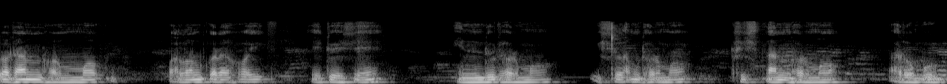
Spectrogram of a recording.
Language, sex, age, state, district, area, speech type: Assamese, male, 60+, Assam, Udalguri, urban, spontaneous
